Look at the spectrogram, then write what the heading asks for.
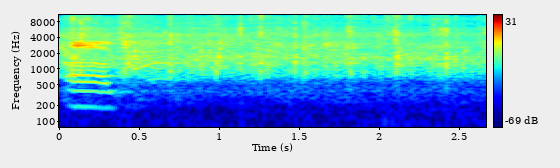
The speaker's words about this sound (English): Can y'all please give that brother a hand clap?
